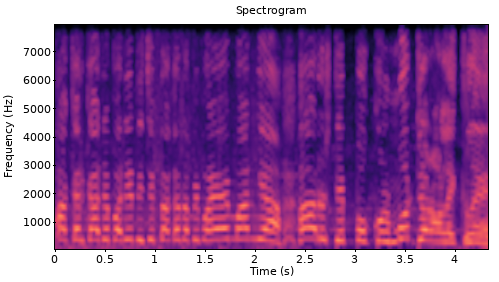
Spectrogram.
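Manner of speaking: fighting game announcer. Acted. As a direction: belt it out like an arena announcer. Hype call of the fight.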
